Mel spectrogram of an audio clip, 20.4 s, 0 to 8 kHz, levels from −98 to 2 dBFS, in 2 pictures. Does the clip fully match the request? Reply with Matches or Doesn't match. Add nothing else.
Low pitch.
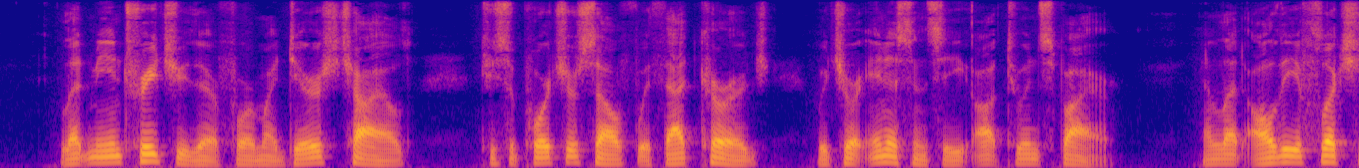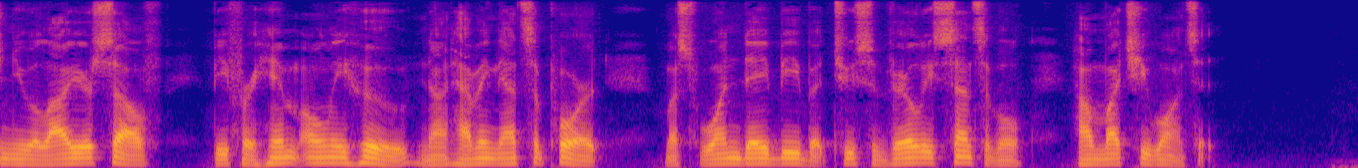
Matches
